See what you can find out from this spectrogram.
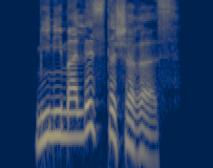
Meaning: strong/mixed nominative/accusative neuter singular comparative degree of minimalistisch
- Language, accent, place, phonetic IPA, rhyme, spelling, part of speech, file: German, Germany, Berlin, [minimaˈlɪstɪʃəʁəs], -ɪstɪʃəʁəs, minimalistischeres, adjective, De-minimalistischeres.ogg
